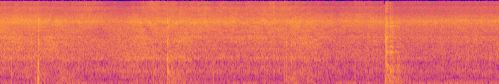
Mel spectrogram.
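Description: Ridge gourd sizzles steadily in a pan with dry spices, onion-garlic masala, salt and turmeric, a constant frying hiss broken by a few sharp ticks of a spoon stirring, close and with no voices.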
